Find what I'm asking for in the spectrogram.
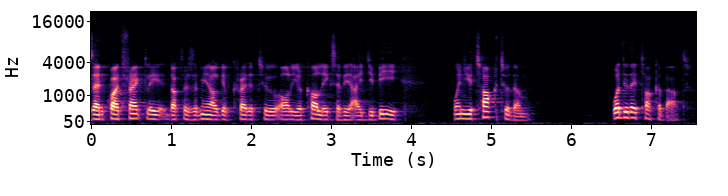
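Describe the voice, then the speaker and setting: A man's voice: medium pitch, fairly bright tone. Emphatic middle-aged man on a panel. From Tunisia. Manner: emphatic, rhetorical questions, many fillers. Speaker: panelist, investment firm CEO. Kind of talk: conference panel talk.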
